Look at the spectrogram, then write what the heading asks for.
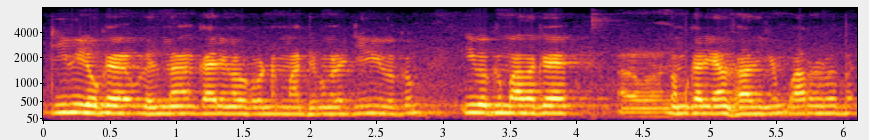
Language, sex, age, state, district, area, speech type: Malayalam, male, 60+, Kerala, Kottayam, rural, spontaneous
